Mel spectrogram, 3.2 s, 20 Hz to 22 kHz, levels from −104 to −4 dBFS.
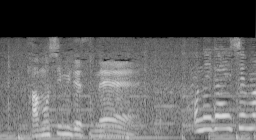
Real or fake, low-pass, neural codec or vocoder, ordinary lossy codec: real; 7.2 kHz; none; MP3, 32 kbps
